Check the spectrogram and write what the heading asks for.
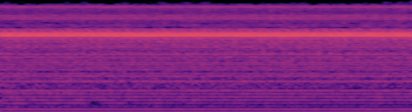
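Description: Near silence with a faint steady electrical hum and a thin high tone above it.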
